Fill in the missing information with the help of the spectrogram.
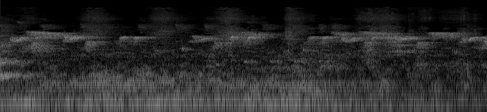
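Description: Many small birds chirping and twittering at once, over a steady low rumble.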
